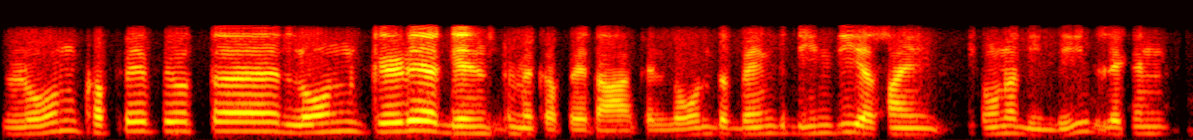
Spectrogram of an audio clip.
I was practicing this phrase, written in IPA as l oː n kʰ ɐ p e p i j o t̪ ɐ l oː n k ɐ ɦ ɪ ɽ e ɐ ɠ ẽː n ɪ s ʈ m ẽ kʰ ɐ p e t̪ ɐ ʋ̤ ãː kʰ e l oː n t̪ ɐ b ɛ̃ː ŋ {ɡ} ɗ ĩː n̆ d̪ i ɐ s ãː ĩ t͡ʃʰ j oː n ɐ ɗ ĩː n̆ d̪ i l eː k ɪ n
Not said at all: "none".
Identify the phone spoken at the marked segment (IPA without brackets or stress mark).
k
